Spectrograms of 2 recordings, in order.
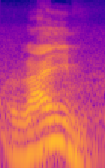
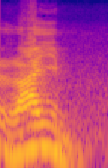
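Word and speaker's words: rhyme: দেখি রাইম কি বলব রাইম এখানে এইচটা সাইলান আটা উচ্চারিত হইতেছে তো আরকে আমরা কি বলব র উচ্চারণ করব যেহেতু এটা প্রথমে আছে তাহলে রাইম রাইম মানে কি কবিতা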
